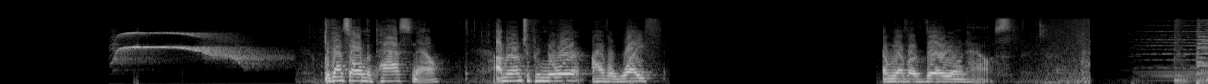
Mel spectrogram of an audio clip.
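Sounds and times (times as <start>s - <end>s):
high-pitched shriek: 1.1s - 3.0s.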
